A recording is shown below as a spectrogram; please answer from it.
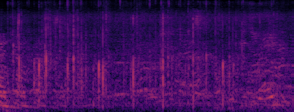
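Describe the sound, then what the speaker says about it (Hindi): Audience applause for a poet at a Hindi poetry recital, a dense, steady patter of clapping that carries on across the whole stretch with some speech-like sound mixed in. "जोरदार तालियां"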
